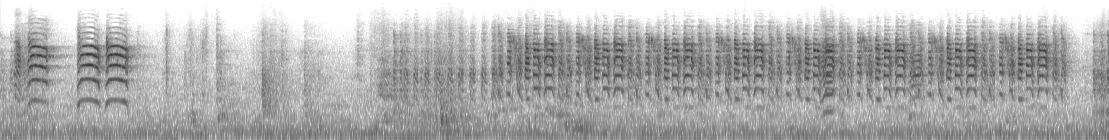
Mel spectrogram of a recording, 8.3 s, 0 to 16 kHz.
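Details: Captive zebra finch family in a new big cage, 25 January 2023, parents feeding newly hatched and juvenile babies, recorded on a GoPro Hero 8: two loud harmonic nasal calls, then a dense, rapid, buzzy begging chorus that runs unbroken for five seconds.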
